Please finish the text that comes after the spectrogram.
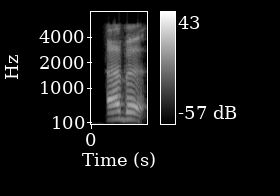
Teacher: یہ جو ب کی آواز ہے اس کو قلقلہ کی وجہ سے ہم نے ب کی آواز آخر میں نکالی ہے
